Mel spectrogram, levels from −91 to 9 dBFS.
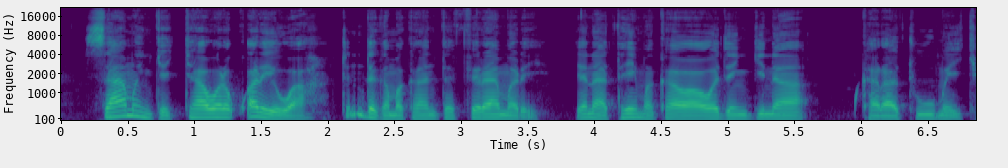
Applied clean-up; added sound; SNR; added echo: none; none; none; none.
